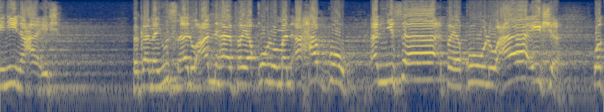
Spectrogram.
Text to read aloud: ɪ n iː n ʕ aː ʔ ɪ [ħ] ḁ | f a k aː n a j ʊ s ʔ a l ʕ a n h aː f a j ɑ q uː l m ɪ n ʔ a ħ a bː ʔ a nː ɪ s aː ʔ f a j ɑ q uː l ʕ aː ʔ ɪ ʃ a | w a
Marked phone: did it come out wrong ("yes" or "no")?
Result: yes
